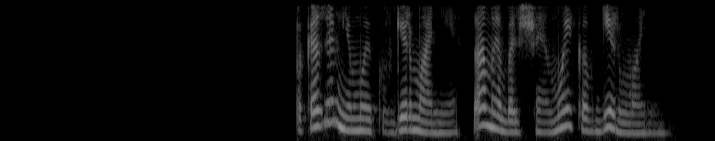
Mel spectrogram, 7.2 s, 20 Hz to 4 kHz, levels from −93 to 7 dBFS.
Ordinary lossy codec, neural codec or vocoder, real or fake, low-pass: Opus, 64 kbps; codec, 16 kHz, 4.8 kbps, FACodec; fake; 3.6 kHz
